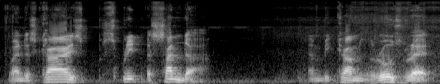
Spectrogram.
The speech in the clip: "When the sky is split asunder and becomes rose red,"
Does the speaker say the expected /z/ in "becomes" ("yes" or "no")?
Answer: no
